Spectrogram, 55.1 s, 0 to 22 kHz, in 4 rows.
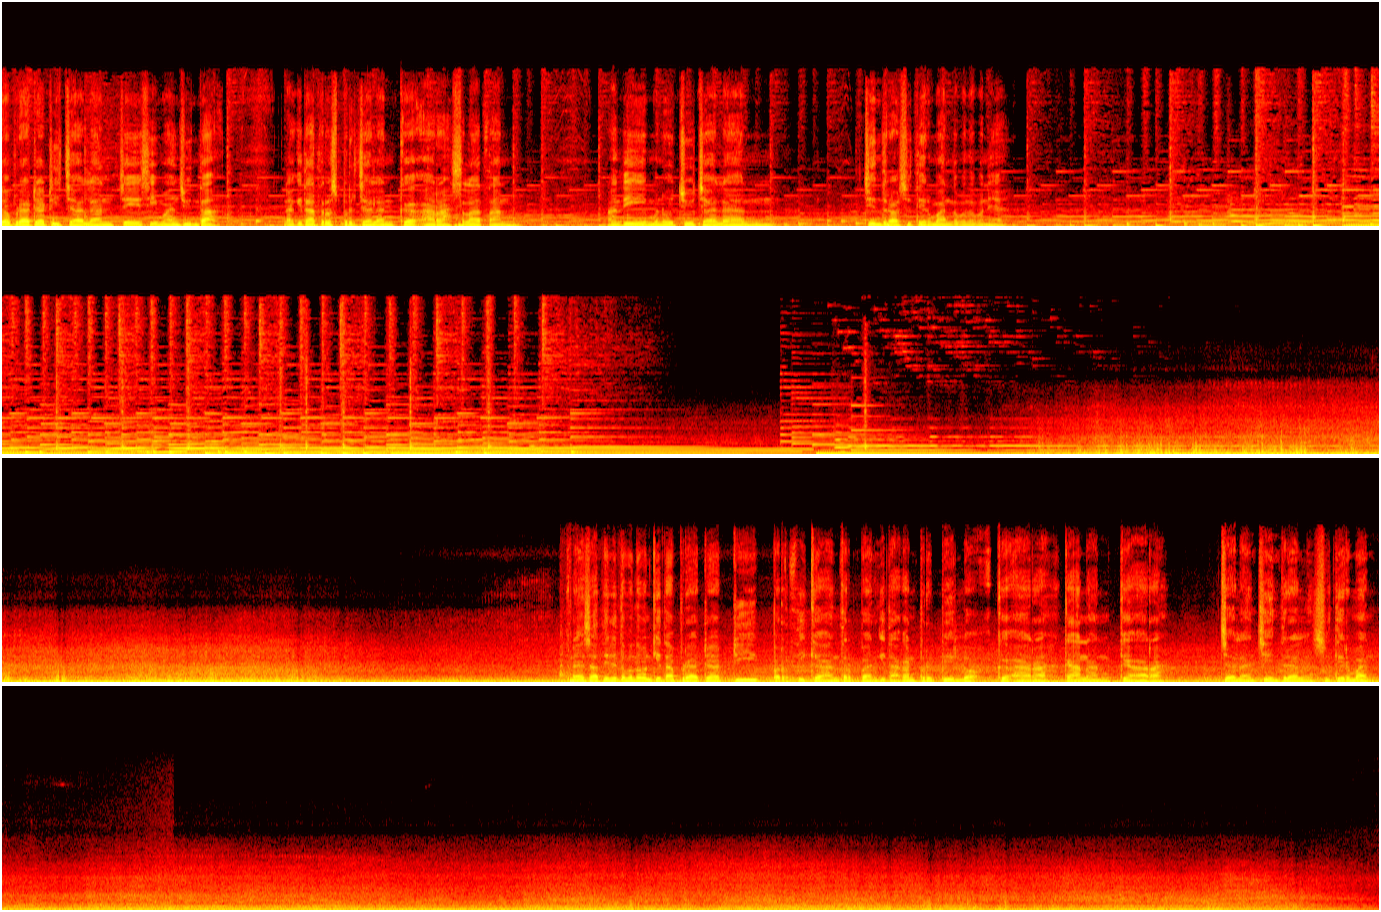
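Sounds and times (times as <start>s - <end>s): road and traffic noise: 10.5s - 55.0s
wind buffeting microphone: 24.0s - 55.0s.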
